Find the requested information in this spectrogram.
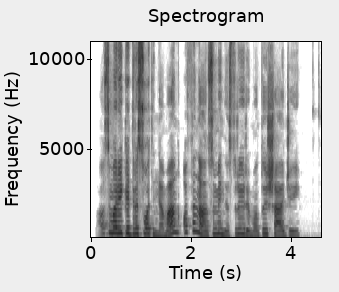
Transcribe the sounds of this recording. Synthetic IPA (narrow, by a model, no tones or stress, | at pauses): klˠɑˑʊsʲɪmɐɾʲɛɪkʲɛɐd̪ʲɾʲɛsuɔt̪ʲɪnʲɛmɐnoːfʲɪnɑnsuːmʲɪnʲɪst̪ɾʊjɾʲɪmɔnt̪uːjʃɑːd͡ʒʲʊɪ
